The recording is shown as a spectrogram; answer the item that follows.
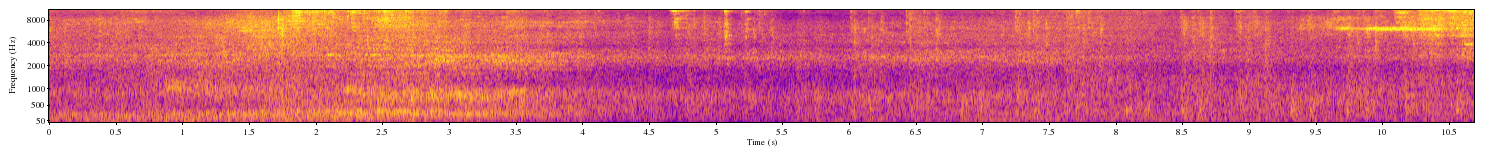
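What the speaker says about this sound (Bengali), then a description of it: "অলরেডি আমার পিছনে ট্রেন দেখা যাচ্ছে" A train runs past on a railway line, its wheels rattling and clacking loudly at first, then easing to a steady, more distant rumble with a faint squeal near the end.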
